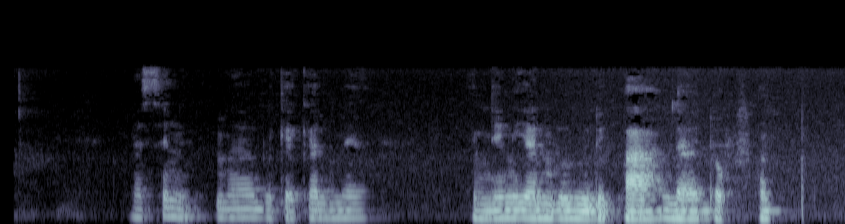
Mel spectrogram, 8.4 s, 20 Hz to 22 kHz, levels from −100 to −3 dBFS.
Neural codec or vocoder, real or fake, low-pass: none; real; 7.2 kHz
